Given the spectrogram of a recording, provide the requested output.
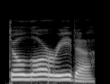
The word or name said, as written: dolorita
